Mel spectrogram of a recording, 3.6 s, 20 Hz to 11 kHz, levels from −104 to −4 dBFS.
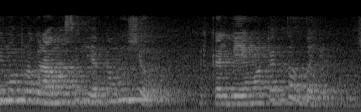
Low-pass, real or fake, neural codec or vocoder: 7.2 kHz; real; none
